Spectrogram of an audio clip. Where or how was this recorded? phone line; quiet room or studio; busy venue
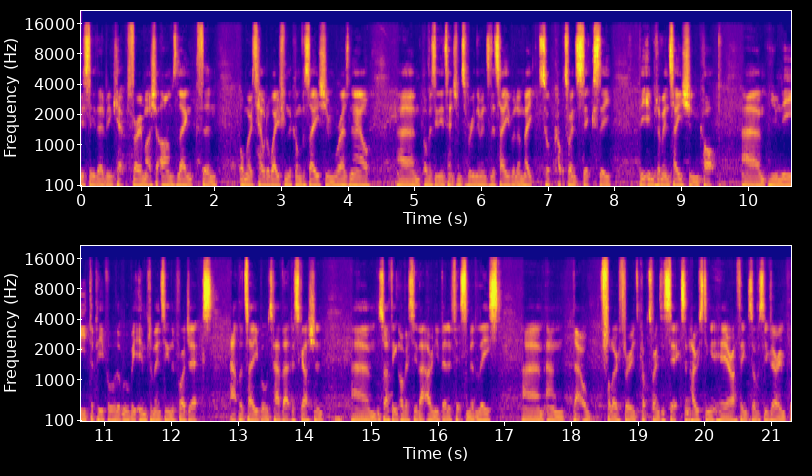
busy venue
